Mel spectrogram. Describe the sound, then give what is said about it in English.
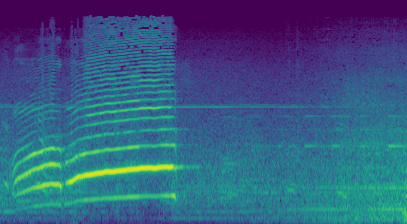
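A passenger train's horn blares for about two seconds at Denver's Union Station in the evening, after the train has come down from the mountains, as a crowd of people gets off and on. The horn's chord slides slightly upward, then cuts off into a low mechanical rumble and a slowly building hiss. “We descend from the mountains, making it to Denver's Union Station by the evening. A crowd of people gets off and on.”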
